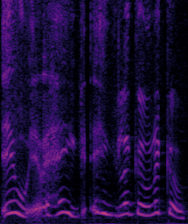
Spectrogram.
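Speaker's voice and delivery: high, squeaky put-on cat voice; voicing the cat. Owner voicing her cat pulling its paw away, high squeak. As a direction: squeak it like a cat being held. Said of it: "he's like".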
